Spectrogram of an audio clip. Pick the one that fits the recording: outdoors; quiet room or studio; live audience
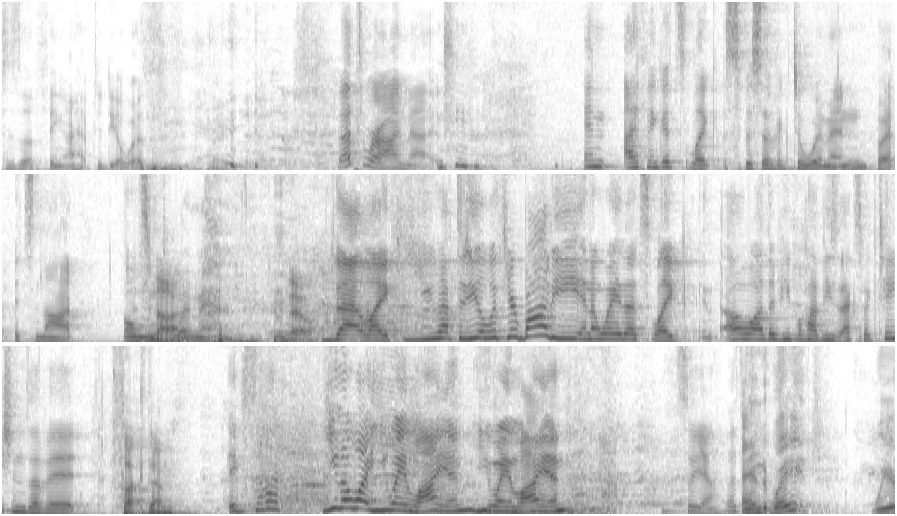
live audience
